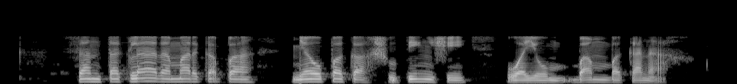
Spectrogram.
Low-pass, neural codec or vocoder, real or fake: 3.6 kHz; none; real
